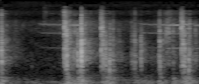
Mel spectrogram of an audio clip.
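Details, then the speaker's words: Beam engine running: quick dry clicks and light knocks, several a second and unevenly spaced, rattling and knocking as it turns. "if you can hear all that rattling and knocking"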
